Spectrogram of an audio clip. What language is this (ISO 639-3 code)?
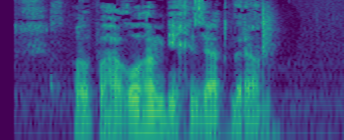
pus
